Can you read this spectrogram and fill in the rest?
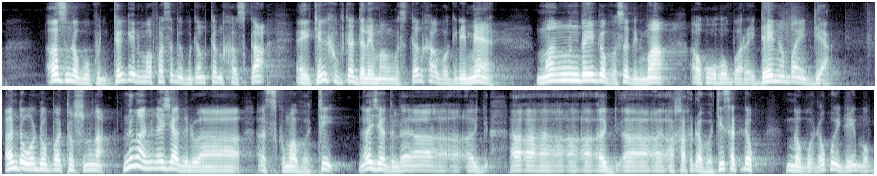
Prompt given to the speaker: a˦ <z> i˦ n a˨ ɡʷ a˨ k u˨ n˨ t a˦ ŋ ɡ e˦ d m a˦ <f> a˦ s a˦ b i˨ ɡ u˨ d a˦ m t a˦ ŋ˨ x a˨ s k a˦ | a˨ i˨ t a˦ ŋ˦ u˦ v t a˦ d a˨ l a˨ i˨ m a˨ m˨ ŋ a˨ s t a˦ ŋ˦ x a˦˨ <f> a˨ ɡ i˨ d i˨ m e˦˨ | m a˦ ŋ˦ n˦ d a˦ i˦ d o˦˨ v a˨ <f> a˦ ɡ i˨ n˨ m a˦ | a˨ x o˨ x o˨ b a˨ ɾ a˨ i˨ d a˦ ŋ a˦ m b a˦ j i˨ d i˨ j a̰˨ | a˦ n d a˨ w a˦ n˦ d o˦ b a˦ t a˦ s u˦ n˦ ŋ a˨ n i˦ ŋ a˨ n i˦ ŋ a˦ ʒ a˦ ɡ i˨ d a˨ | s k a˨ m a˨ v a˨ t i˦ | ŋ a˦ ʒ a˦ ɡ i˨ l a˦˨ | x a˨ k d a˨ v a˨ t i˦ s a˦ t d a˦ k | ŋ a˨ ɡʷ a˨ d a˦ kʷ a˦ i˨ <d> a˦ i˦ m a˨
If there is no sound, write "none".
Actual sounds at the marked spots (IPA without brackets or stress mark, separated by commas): z, f, v, s, d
